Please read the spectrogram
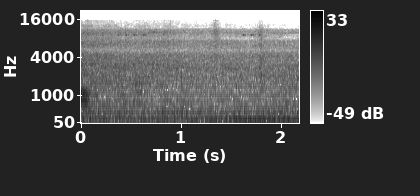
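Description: Steady low hum of road traffic, with a few faint clicks near the end.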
